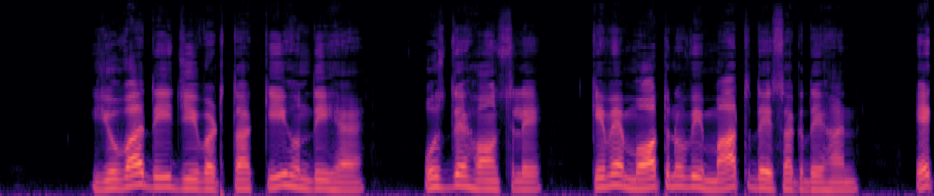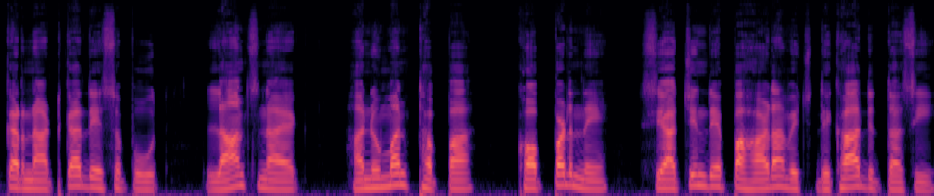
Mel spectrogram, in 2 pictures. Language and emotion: Punjabi, neutral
